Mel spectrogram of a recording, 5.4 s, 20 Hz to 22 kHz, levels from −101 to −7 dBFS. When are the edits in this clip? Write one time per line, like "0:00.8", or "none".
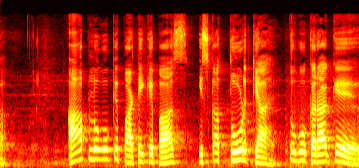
0:04.3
